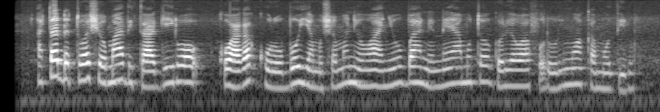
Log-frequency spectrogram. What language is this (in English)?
Kikuyu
